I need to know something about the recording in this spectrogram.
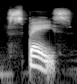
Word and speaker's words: space: And now let's look at this word space. Here we have the letter A and the silent E. We pronounce the letter A as the long A like in lake and make. Space. space.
